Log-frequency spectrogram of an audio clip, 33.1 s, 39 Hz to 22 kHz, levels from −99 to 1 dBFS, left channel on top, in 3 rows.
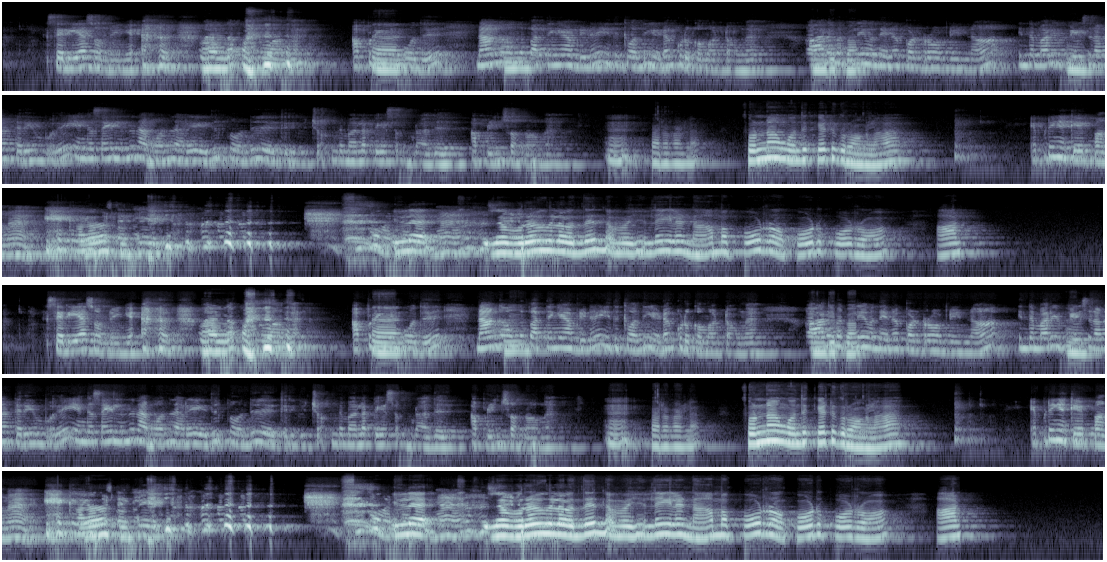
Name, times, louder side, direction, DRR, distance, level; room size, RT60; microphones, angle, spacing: voice 1, 0.4-3.0 3.5-16.6 20.6-20.8 21.3-23.7 24.0-24.3 25.1-27.2, right 2 dB, 90° right, 5 dB, 3.1 m, -30 dB
voice 2, 2.0-2.9 3.7-4.0 5.0-5.3 8.0-8.6 10.6-10.9 12.5-12.6 17.1-18.0 18.5-20.0 22.8-23.8 24.1-24.8 25.5-26.4 26.9-30.9 31.4-31.6, right 3 dB, 65° right, 13 dB, 1.2 m, -20 dB
22.0 x 21.5 x 6.8 m, 0.74 s
head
